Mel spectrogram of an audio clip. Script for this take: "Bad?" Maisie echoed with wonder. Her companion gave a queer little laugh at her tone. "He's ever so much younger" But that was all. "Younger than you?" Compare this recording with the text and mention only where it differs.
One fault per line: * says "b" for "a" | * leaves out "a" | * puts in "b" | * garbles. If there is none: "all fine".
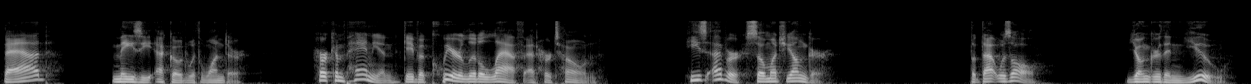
all fine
